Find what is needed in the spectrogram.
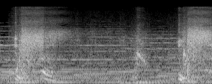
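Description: Whip lashes on a man's back: two loud sharp cracks, one just after the start and one near the end, over a film soundtrack's music.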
